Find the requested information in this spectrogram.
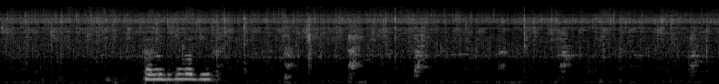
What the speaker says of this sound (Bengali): আদা রসুন পেঁয়াজ একই সঙ্গে ভেজে নিয়েছি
